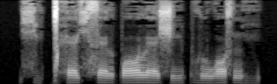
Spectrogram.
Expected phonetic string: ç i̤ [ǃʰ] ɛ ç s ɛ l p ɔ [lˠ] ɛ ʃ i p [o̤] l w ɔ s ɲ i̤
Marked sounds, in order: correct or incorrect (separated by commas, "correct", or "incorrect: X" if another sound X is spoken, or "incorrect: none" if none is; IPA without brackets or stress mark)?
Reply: incorrect: ǀʰ, incorrect: l, correct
